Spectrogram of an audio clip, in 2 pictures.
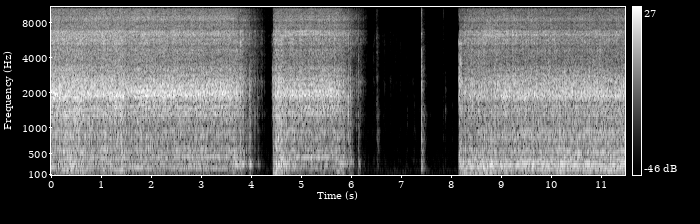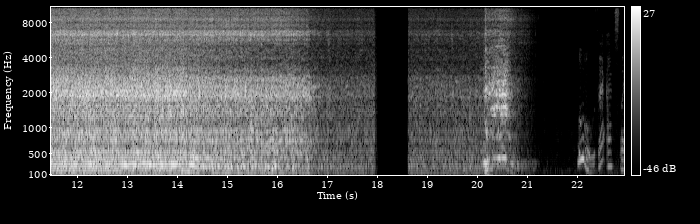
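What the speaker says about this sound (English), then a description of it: "it sounds like it's all blended up" A blender whirs loudly while mixing a mocha coconut frappe, running in several bursts with short pauses between, the motor pitch shifting as the ice and contents break down, then stopping.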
